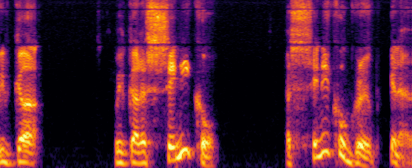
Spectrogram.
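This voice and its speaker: A man with a Birmingham accent at a moderate pace, the sound dry and close with no echo. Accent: Birmingham (Brummie) English. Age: old. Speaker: football podcast panelist. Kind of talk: casual chat. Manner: halting, repeats words.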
